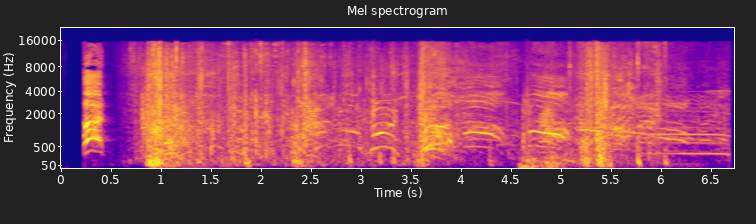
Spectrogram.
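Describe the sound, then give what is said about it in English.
A voice imitates football helmets banging together on the snap, a burst of clattering, smacking mouth noises with harsh percussive hits and wavering vocal tones, loud for several seconds. “I'll do the sound of like um after I'll do the sound of um the helmets banging together on a snap in football.”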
